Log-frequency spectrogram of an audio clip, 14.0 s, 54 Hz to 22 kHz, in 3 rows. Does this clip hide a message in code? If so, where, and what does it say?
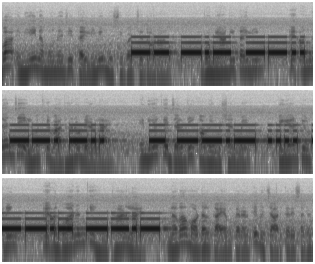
Yes: Morse code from 1.9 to 11.8 s, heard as a keyed tone, hand-sent with a bug key, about 19 wpm, 600 Hz, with room echo and speech in Sindhi. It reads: MKZGD TQHQQ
